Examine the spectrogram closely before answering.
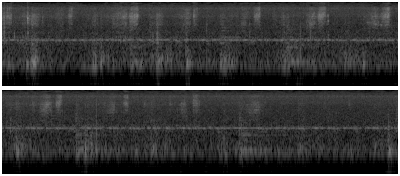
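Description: Faint crunching footsteps in snow moving away, about two a second, over a thin steady high tone.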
